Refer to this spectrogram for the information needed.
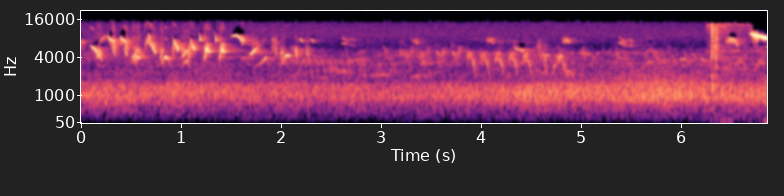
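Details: A rock bunting in the Moselle valley, Germany, gives a quick, high, thin jingle of about a dozen tinkling notes over two seconds. A fainter phrase follows over a steady background hum, then a sharp knock.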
